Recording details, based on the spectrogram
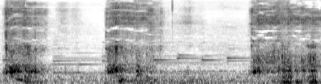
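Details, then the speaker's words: Dog reverse sneezing (paroxysmal respiration): three harsh, honking snorts as the dog pulls air in through its nose, attributed to an irritant in the respiratory tract, with music behind. "is called reverse sneeze, in veterinary terms Paroxysmal Respiration. There's some type of irritant in the respiratory tract that is causing your dog to suck in or draw in air in through his nose."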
